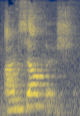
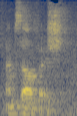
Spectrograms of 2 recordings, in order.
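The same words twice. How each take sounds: First: Said in the usual way. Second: Hushed confession; whispered aside. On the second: Acted. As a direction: whisper "I'm selfish" under breath.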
